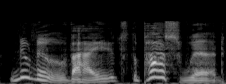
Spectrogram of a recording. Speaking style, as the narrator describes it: said the fat lady soothingly

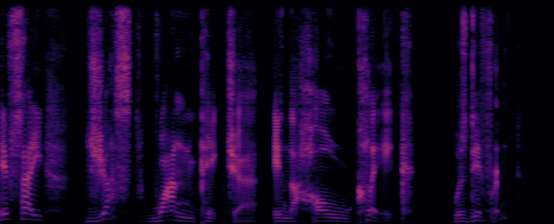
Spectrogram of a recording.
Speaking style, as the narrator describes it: he said slowly

